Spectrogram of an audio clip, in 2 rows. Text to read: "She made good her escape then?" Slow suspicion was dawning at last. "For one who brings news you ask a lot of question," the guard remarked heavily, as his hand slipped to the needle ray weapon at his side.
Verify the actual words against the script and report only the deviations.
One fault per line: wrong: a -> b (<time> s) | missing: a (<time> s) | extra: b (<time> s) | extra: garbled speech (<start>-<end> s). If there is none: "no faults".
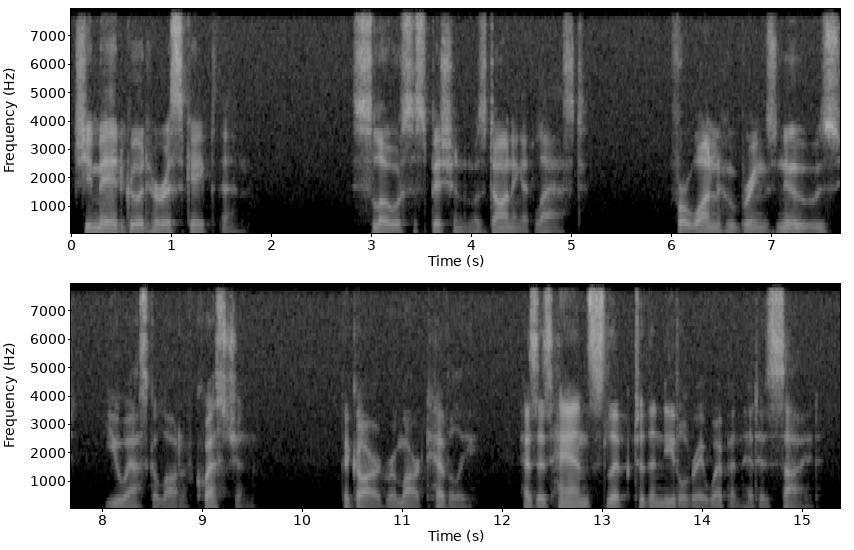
no faults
